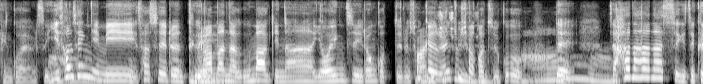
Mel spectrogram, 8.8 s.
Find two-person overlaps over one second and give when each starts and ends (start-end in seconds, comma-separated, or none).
5.2-6.9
